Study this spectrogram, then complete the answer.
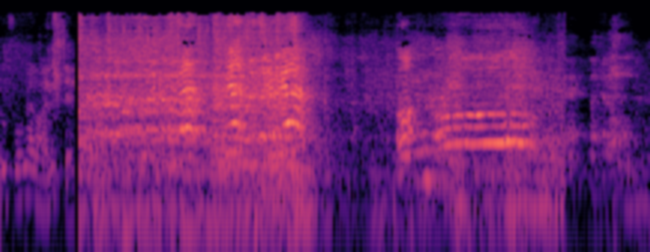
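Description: Young children talk and chatter excitedly nearby.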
